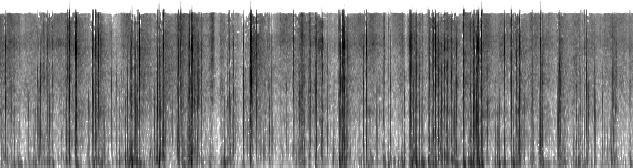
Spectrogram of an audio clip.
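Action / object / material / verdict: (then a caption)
scrape / cardboard and plastic blister pack / plastic, cardboard / none. A small earphone retail package, a printed card backing with a clear plastic blister, is held in both hands while the plastic is crinkled and squeezed and the card is scratched with fingers. The result is a fast, dense run of sharp crinkles and crackles, with bright clicks over soft, low handling thumps. Each snap stops almost instantly.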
